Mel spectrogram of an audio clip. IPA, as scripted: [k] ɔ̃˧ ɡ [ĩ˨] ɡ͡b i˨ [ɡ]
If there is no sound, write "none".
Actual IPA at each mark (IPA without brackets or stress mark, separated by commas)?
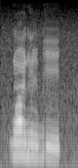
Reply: ɡ, ĩ˨, none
